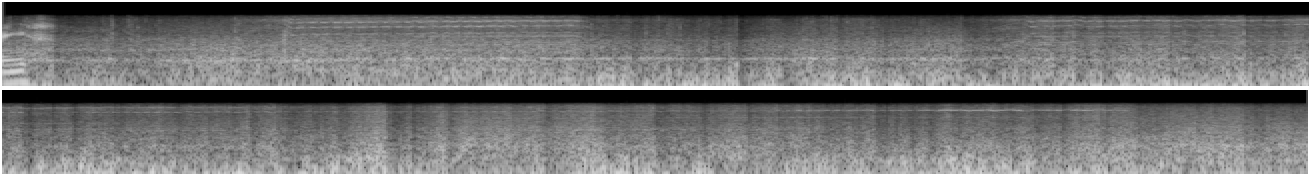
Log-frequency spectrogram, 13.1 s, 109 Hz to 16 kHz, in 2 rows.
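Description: Wind rushing over the microphone with tyre and road noise from an e-bike at speed. A high-pitched electric whine from the CYC X1 Stealth mid-drive motor comes and goes over it several times.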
